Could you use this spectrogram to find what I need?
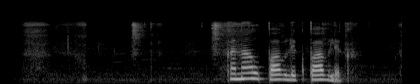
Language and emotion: Russian, neutral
